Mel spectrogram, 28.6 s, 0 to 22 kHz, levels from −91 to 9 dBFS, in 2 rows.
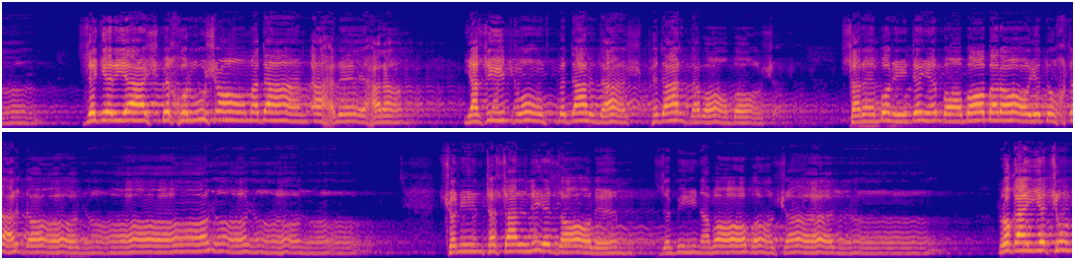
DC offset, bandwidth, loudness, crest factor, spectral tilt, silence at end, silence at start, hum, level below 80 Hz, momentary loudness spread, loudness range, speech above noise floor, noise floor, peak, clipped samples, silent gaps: under 0.1%; 14 kHz; -19 LUFS; 20 dB; -5 dB/octave; 0 s; 0 s; none; -66 dBFS; 18 LU; 8 LU; 39 dB; -57 dBFS; 0 dBFS; under 0.1%; none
